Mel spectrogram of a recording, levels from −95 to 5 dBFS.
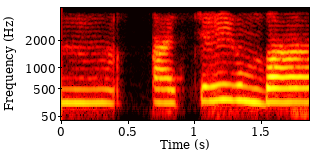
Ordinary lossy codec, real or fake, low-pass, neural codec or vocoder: none; fake; 3.6 kHz; codec, 44.1 kHz, 2.6 kbps, DAC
